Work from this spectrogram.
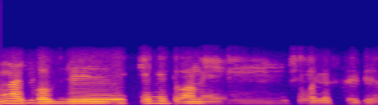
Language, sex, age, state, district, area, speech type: Bengali, male, 18-30, West Bengal, Birbhum, urban, conversation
